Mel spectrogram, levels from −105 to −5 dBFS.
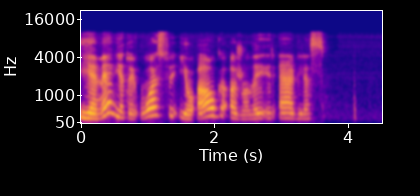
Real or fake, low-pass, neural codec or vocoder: real; 9.9 kHz; none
